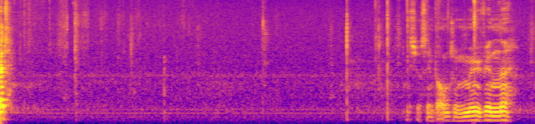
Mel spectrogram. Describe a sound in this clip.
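A small plastic cap clicks as it is twisted off a tube.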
